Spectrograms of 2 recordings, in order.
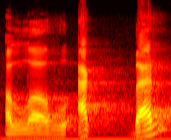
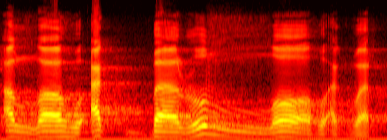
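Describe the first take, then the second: First: The r is stopped before the next phrase. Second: The r runs straight into the next phrase. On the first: "sunnahnya mematikan huruf ra" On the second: "jadi disambung"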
